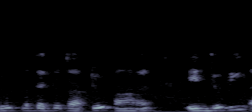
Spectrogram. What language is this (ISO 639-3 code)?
mal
